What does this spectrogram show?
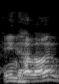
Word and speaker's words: Inhalon: You've just announced human challenge trials with Inhalon. Is that how we pronounce it? Yeah, Inhalon, yeah, absolutely.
